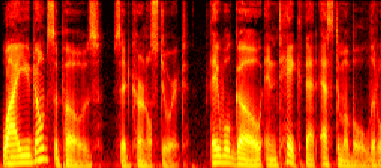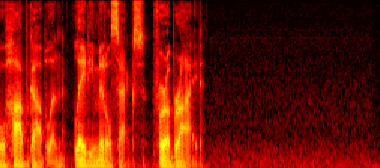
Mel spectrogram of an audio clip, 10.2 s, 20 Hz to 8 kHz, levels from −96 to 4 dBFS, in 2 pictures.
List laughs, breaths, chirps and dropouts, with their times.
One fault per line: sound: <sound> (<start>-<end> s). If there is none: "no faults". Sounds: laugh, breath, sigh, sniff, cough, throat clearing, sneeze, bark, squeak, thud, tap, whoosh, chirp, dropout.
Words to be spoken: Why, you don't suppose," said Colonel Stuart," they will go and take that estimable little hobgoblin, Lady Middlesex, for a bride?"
no faults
